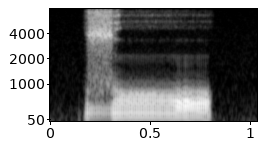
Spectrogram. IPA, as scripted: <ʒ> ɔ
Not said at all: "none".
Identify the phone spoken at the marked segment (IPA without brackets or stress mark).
z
